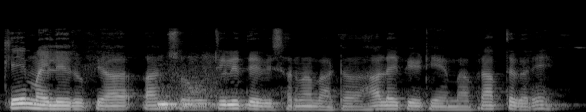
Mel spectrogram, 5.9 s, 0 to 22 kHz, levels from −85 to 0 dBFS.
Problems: continuous background conversations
